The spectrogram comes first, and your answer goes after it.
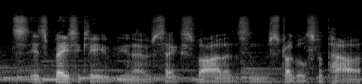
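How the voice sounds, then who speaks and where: A man delivers his words at a moderate pace while music plays in the background. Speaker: host / presenter of a staged speech reading. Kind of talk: casual anecdotal talk about his school history lessons.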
